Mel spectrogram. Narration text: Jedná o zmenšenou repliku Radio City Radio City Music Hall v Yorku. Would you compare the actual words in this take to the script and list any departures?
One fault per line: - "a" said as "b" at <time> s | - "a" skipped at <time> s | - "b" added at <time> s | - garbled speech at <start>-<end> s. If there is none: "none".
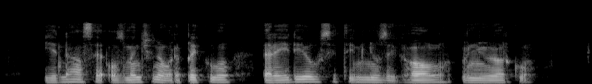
- "se" added at 0.8 s
- "Radio City" skipped at 3.5 s
- "New" added at 4.7 s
